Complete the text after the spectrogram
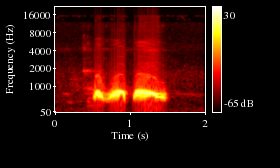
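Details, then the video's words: Spotted dove's decoy calling voice, meant to draw wild doves. Two smooth, mellow coos: a rising-and-falling first note, then a longer steady second one, with nothing else audible. "Tiếng cu gáy thúc gù và gáy gọi giọng nhạy bổi"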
